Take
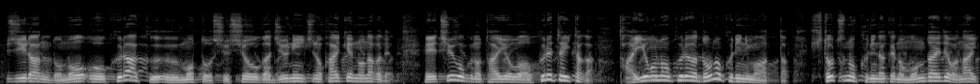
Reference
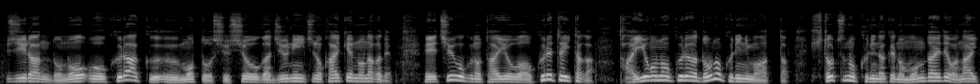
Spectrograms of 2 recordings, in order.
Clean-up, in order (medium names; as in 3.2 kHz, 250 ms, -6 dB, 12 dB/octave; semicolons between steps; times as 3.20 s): de-click; inverse comb 121 ms -17.5 dB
